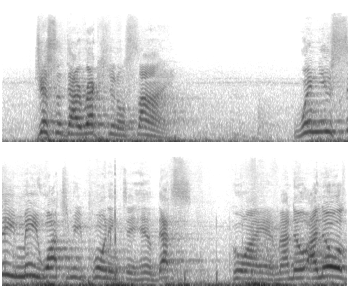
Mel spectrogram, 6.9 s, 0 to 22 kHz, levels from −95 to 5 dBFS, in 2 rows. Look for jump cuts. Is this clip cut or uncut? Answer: uncut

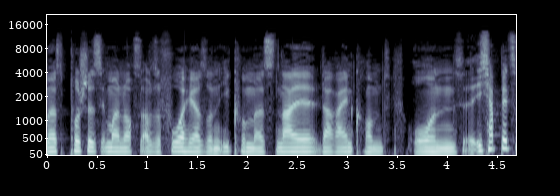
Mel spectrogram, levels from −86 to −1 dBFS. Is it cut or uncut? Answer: cut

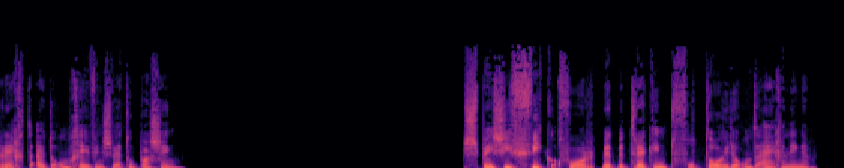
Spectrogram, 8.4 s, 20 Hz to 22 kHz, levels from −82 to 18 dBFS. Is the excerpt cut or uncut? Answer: cut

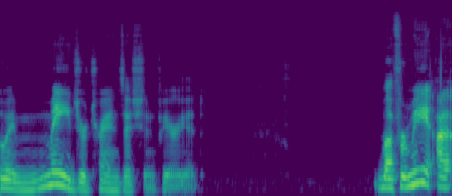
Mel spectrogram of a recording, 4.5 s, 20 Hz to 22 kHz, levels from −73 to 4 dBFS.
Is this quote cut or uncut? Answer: uncut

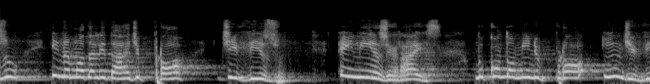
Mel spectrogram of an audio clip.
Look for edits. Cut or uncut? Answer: uncut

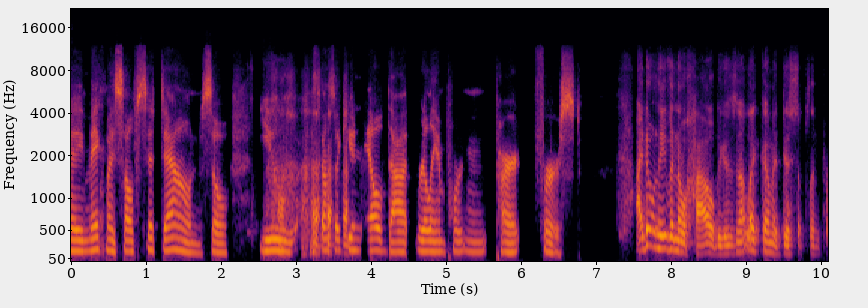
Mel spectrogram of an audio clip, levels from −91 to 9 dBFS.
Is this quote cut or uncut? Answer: uncut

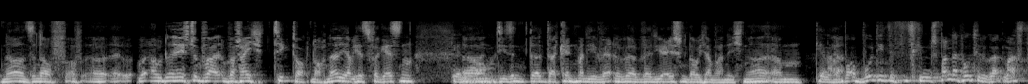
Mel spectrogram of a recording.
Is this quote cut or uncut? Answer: uncut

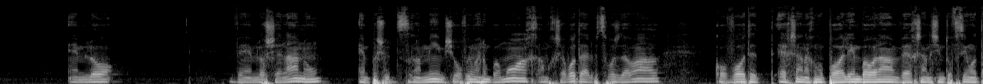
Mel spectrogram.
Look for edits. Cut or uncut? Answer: uncut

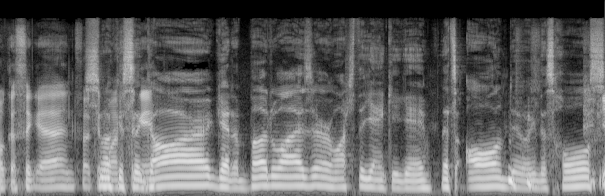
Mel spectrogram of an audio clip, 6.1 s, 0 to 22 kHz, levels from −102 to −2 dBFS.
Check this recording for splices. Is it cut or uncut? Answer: uncut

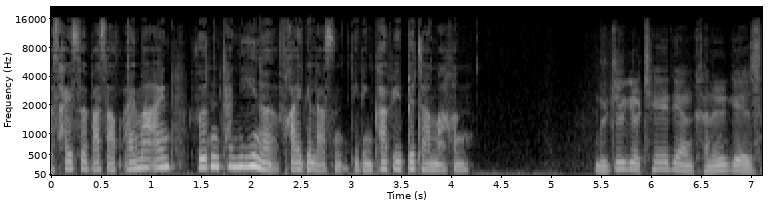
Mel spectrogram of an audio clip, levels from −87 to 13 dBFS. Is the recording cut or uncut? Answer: uncut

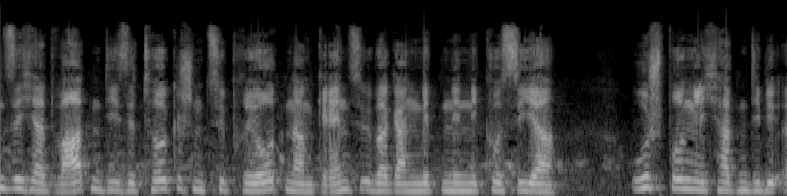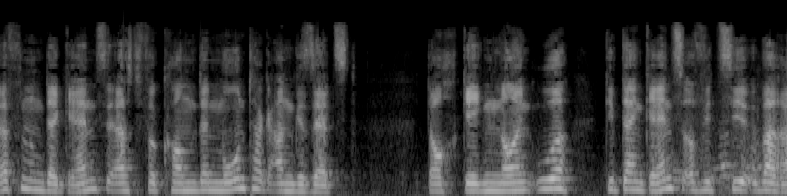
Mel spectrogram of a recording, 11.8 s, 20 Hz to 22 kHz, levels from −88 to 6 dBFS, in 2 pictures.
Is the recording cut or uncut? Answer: cut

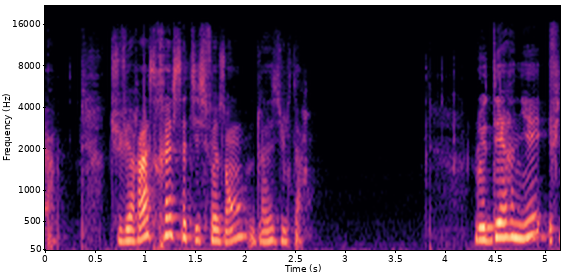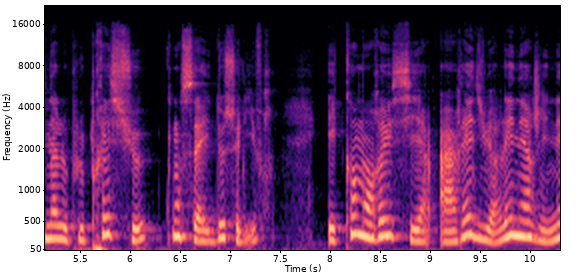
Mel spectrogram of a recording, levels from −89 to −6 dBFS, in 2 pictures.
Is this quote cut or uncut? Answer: cut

